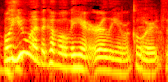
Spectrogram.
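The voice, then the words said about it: Weaker, groggy just-woke-up voice. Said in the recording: “My voice is a little different. ... It's not as strong as it usually is, not as virile. ... just rolled out of bed.”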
